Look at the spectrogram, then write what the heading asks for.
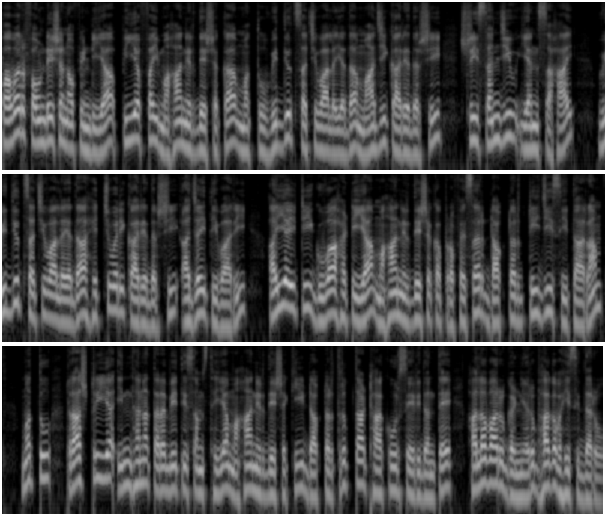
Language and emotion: Kannada, neutral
